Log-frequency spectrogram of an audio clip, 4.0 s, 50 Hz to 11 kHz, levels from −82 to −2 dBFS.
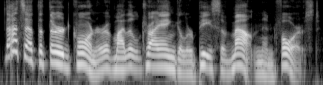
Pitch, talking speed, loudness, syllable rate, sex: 155 Hz, 210 wpm, -18 LUFS, 5.4 syllables/s, female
